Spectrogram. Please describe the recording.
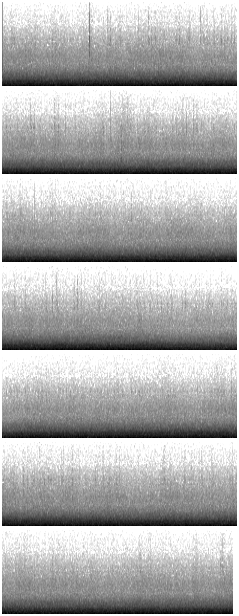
Vehicle interior in motion repeatable
Seamless and repeatable sound of traveling on the road inside a vehicle wither it be a car, a truck or even an aircraft.
asmr, automobile, car, drive, driving, engine, inside, interior, motion, motor, travel, truck, vehicle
